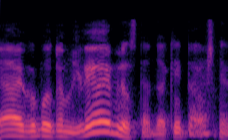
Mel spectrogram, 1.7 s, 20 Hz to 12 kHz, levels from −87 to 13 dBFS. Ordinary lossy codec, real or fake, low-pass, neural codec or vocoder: AAC, 64 kbps; fake; 7.2 kHz; codec, 16 kHz, 1 kbps, FreqCodec, larger model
